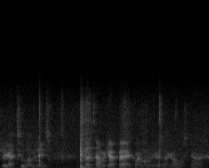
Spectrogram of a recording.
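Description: A man at medium pitch speaks at a very fast pace. Audible room echo and noticeable background noise fill the recording. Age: young. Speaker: podcast co-host. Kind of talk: casual chat.

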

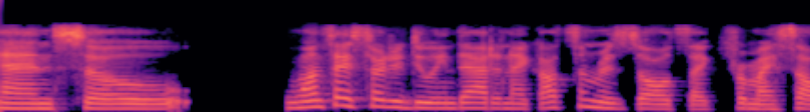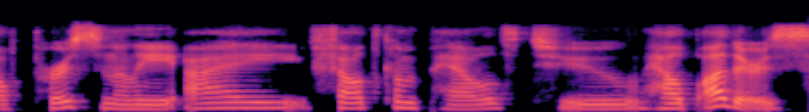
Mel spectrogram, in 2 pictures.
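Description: A woman's dark, mellow, fairly low voice, fairly slow and with ordinary pitch variation, in a dry, close recording with no echo. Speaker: social anxiety coach. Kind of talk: interview. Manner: casual, laughs often.

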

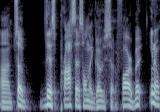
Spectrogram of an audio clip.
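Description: A man with an American accent and medium pitch, an ordinary speaking voice, on a very clean recording with a silent background. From New Jersey. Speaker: financial advisor. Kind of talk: casual chat.

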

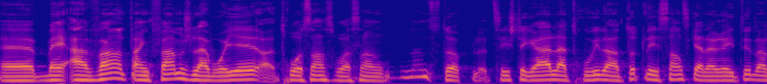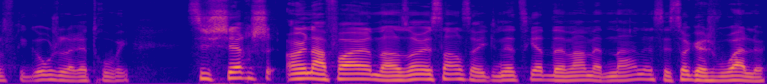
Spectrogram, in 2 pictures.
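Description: An ordinary speaking voice at a fairly quick pace with ordinary pitch variation, on a very clean recording with a silent background. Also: man, medium pitch for a man. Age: 30s. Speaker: electronics technician. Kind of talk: casual chat.

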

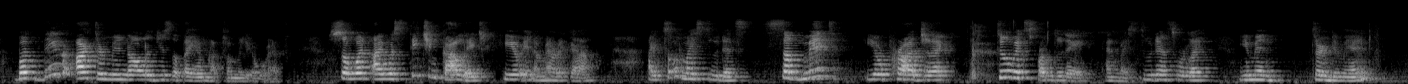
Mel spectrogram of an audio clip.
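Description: Against noticeable background noise, a woman speaks at a moderate pace in a fairly high voice, with very wide pitch swings and big shifts in loudness. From Philippines. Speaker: nonprofit founder. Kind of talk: interview.

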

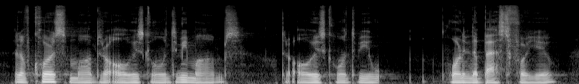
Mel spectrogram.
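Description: The voice is monotone and flat, moving at a moderate pace over noticeable background noise. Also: man, very deep, low pitch for a man. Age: 20s. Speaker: podcast host. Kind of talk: personal storytelling monologue.

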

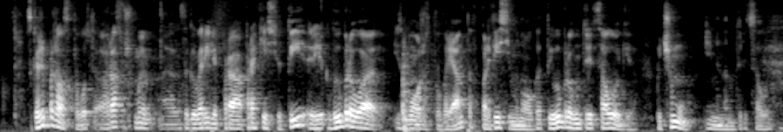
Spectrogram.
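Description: A man's fairly low voice, fairly quick and lively in intonation, with audible room echo and noticeable background noise. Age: 30s. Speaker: podcast host. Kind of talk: casual chat.

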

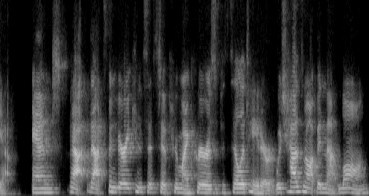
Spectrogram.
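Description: A woman speaks in an ordinary speaking voice with a Canadian accent, her pitch fairly low and her pace moderate. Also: fairly even intonation. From Canada. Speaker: energy healer and author. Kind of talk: interview.

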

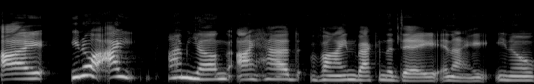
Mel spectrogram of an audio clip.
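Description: At a fairly slow pace, a woman speaks in a fairly high voice with a bright, sharp tone. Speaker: podcast host. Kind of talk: casual chat. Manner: casual, with many fillers and laughs.

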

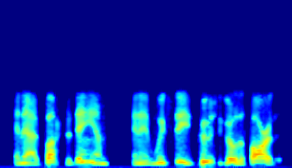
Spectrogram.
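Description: A man with a Southern US accent and a fairly high pitch at a moderate pace. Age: 50s. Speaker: caller. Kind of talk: casual chat. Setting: phone call.

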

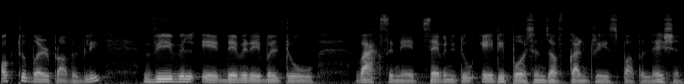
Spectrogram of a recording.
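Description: Speaking at a moderate pace, a man with an Indian accent uses a fairly low pitch. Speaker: podcast host, software developer. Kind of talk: solo podcast monologue. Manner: halting.

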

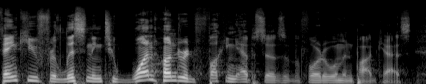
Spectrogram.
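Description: A man with an American accent rattles along at a very fast pace, his pitch swinging very widely. His tone is animated, with vocal fry. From Kansas, US Midwest. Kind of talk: casual comedic banter, podcast. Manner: animated, profane, joking.

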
